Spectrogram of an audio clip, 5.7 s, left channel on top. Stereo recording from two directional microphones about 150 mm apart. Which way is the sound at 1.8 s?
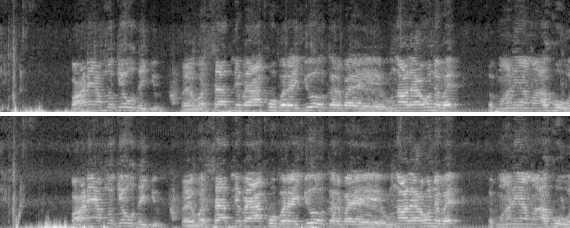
25° left (ahead or behind).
